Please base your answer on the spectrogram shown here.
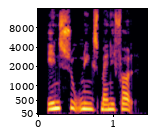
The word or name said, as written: indsugningsmanifold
